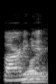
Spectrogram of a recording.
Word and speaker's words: Barnegat: he just taught me how to say this barnegat new jersey oh okay and he said he's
